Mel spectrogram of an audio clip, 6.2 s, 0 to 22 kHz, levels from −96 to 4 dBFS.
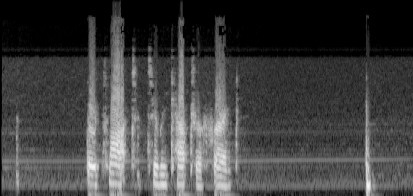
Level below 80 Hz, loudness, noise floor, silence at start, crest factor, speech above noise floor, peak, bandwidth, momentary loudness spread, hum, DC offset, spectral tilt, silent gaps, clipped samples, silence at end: -44 dBFS; -12 LUFS; -50 dBFS; 0.25 s; 14 dB; 39 dB; 0 dBFS; 15.5 kHz; 16 LU; none; under 0.1%; -5.5 dB/octave; none; under 0.1%; 0.65 s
